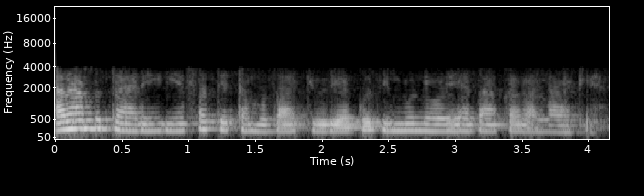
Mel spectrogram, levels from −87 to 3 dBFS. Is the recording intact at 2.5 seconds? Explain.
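No. G.729 codec damage runs through the whole clip, including 2.5 s. Speech is rebuilt from a filter, pitch and pulses, consistent with 8 kbit/s. It sounds rough, synthetic, with nothing above 4 kHz.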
